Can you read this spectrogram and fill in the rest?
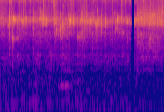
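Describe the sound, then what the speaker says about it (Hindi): Chopped onions sizzle and fry steadily in hot oil for yakhni beef pulao, a close, continuous crackling hiss with no talking. "ये हमने अच्छी तरह फ्राई कर लेना प्याज को।"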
